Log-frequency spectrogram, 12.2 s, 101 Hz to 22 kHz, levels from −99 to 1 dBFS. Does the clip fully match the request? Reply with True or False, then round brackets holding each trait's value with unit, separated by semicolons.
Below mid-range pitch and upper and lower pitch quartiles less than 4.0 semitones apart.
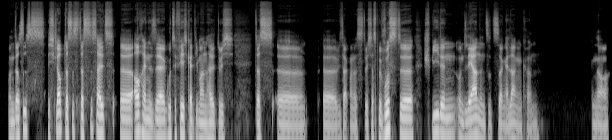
False (110 Hz; 4.5 semitones)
